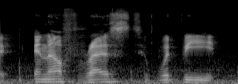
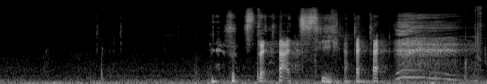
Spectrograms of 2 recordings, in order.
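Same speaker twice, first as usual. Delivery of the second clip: high laugh; 9 semitones higher, 4 dB quieter than usual. Real, not acted. Laughing at the kill.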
